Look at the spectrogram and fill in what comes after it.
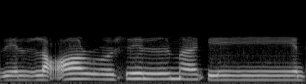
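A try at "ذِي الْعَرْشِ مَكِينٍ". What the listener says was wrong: عرش نہیں ہے، عرشی مکین. ذال کو کیسے ادا کرتے ہیں؟ ذی کیونکہ یائے مدہ ہے تو اسے ایک الف کی مقدار کھینچیں گے.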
